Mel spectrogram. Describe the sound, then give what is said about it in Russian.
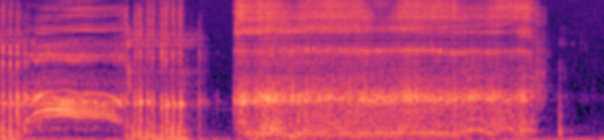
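Two loud, rasping snores: a short one, a brief pause, then a longer drawn-out snore. A voice seems to be imitating a wolf asleep under a bush, snoring in a frightful voice. “Видит, под кустом волк спит, страшным голосом храпит.”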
